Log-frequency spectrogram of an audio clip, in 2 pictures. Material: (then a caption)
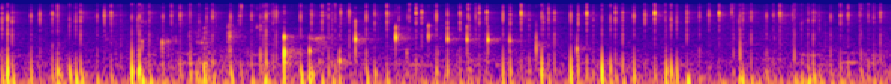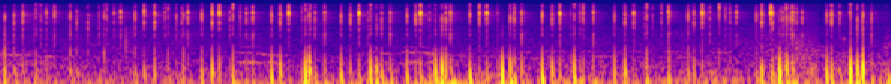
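Plastic. Long nails tap and scratch along a small red and clear plastic lip gloss tube with a metal band, held horizontally in both hands. The result is a quiet, dense stream of dry clicks and bright scratchy rasps, each tap sharp and dying out at once.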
